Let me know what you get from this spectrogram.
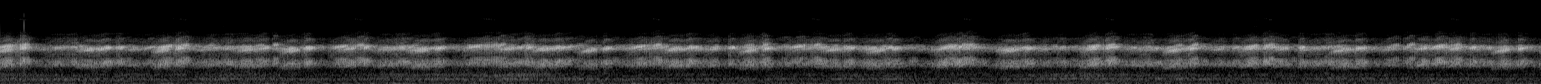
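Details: Live spring recording of numerous frogs croaking in a wetland behind a house; a thick, ringing chorus keeps up throughout, its volume rising and falling in quick irregular pulses, with a single click at the start.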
